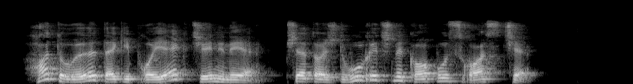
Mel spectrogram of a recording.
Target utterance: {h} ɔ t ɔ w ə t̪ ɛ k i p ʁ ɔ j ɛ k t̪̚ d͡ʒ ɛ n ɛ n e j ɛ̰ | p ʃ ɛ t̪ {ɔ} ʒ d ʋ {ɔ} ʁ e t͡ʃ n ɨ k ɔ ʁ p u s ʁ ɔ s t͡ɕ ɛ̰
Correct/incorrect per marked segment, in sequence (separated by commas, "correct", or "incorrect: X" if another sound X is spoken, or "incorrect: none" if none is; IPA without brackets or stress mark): correct, correct, incorrect: u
